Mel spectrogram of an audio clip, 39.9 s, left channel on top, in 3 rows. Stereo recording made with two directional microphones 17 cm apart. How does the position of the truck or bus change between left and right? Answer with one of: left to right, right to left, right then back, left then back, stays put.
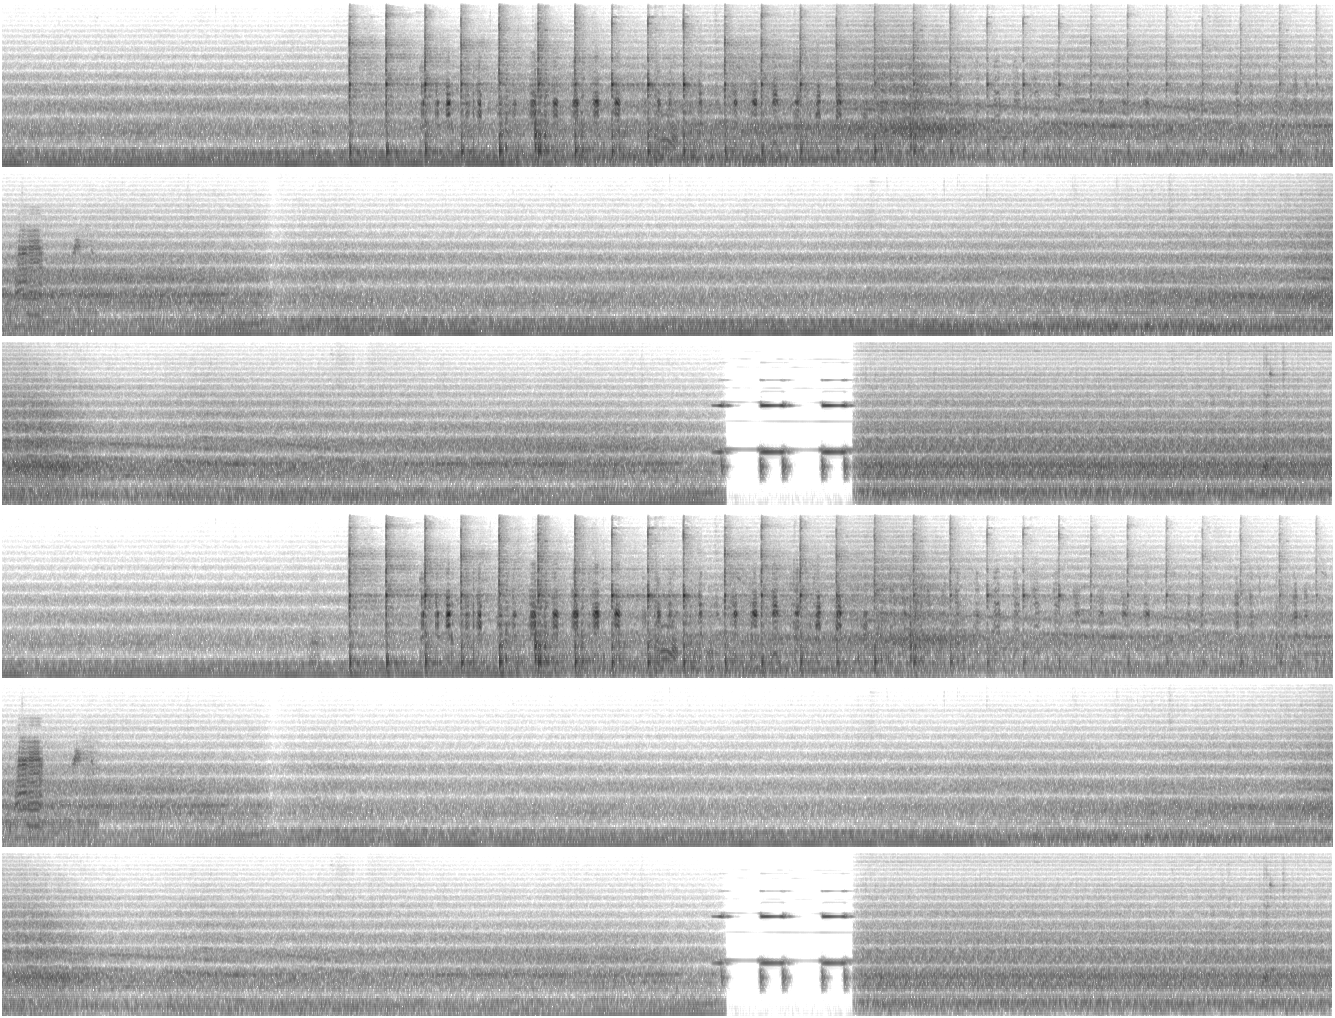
stays put.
